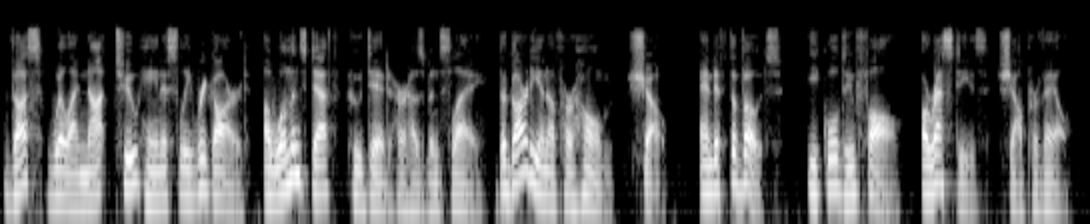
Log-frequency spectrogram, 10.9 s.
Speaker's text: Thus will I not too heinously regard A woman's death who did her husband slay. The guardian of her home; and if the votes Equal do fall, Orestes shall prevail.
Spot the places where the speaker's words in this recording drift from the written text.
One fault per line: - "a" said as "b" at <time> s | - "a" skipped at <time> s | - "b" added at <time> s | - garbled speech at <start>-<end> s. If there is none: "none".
- "show" added at 6.3 s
